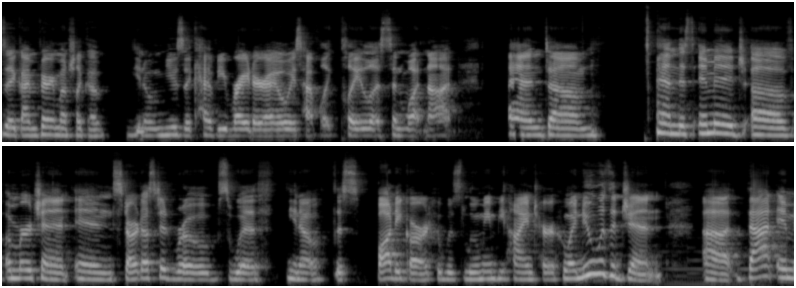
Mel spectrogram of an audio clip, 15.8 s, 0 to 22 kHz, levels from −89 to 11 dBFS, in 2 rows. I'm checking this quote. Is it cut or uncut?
uncut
